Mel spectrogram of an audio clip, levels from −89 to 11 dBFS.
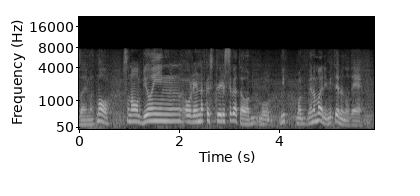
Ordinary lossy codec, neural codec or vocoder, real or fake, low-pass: none; codec, 16 kHz, 1 kbps, X-Codec, WavLM features, trained on Multilingual LibriSpeech; fake; none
